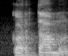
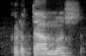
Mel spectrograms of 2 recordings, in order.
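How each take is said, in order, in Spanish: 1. Se dice con pronunciación andaluza. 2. Se dice con pronunciación castellana. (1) "Cortamos, no digo cortamos" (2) "serían los castellanos"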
